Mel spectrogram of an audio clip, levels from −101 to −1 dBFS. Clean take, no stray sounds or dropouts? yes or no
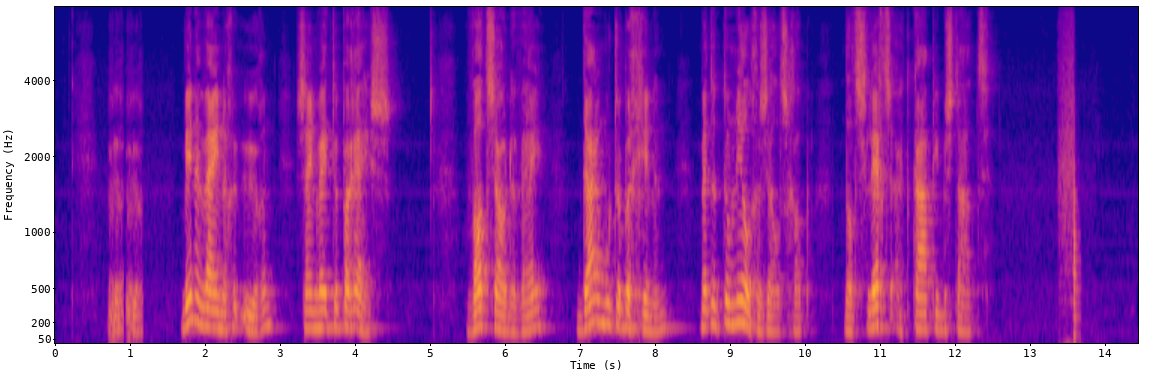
no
